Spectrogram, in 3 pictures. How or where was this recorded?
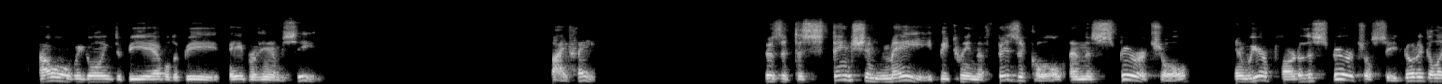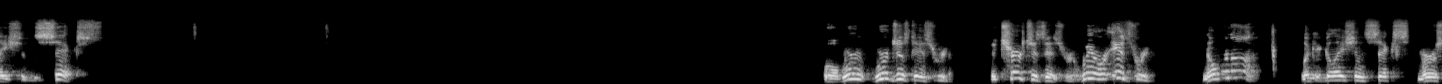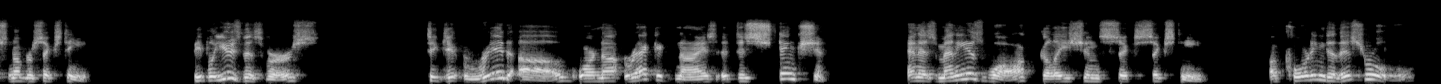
large echoing room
